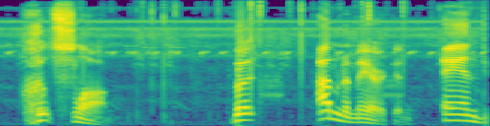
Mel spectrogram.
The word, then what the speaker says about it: Grootslang: NOW, I'M GOING TO pronounce Grootslang correctly once, so you know I do know how the it's supposed to sound. Grootslang.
